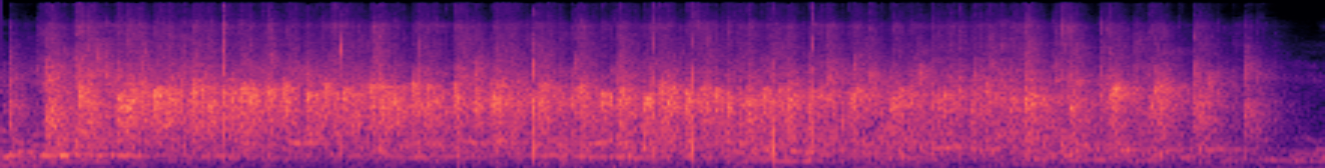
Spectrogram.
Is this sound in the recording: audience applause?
yes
